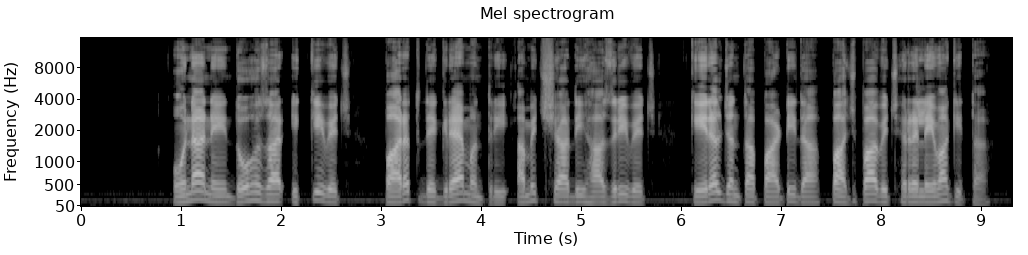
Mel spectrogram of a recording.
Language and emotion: Punjabi, neutral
